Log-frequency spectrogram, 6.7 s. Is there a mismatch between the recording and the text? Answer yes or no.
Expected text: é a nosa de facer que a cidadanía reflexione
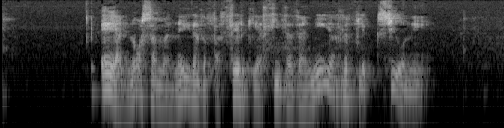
yes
